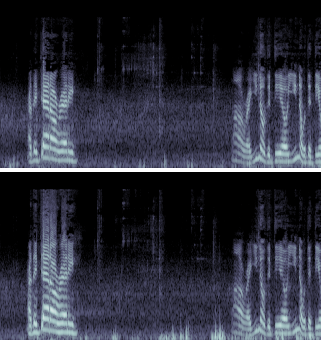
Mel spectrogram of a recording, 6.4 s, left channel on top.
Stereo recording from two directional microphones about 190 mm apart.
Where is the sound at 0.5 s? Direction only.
30° right (ahead or behind).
